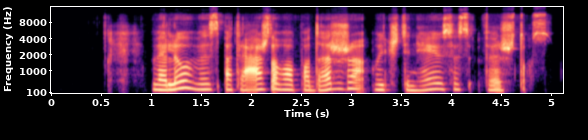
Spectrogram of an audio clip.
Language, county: Lithuanian, Klaipėda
